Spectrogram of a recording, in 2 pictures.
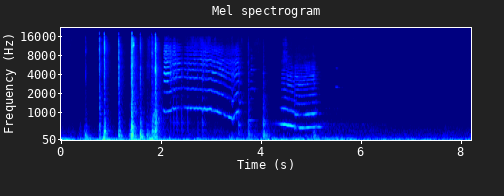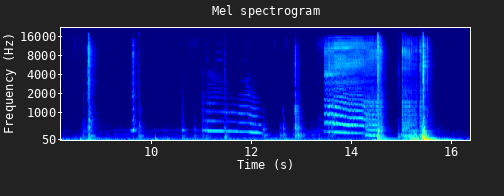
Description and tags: Squeaky Door - 110
Here is the sound of a door creaking and squeaking by opening and closing.
Note: I've recorded this sound using too low microphone sensibility, try to correct this by increasing the gain settings in your software.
